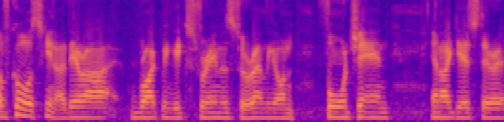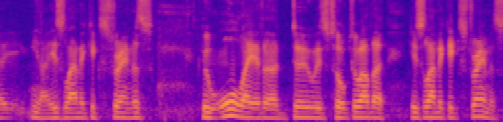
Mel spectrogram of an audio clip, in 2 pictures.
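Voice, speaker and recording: With an Australian accent, a man speaks very fast at medium pitch in a monotone, flat intonation. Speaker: online news editor and publisher. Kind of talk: TV panel discussion. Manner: hesitant, many fillers.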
